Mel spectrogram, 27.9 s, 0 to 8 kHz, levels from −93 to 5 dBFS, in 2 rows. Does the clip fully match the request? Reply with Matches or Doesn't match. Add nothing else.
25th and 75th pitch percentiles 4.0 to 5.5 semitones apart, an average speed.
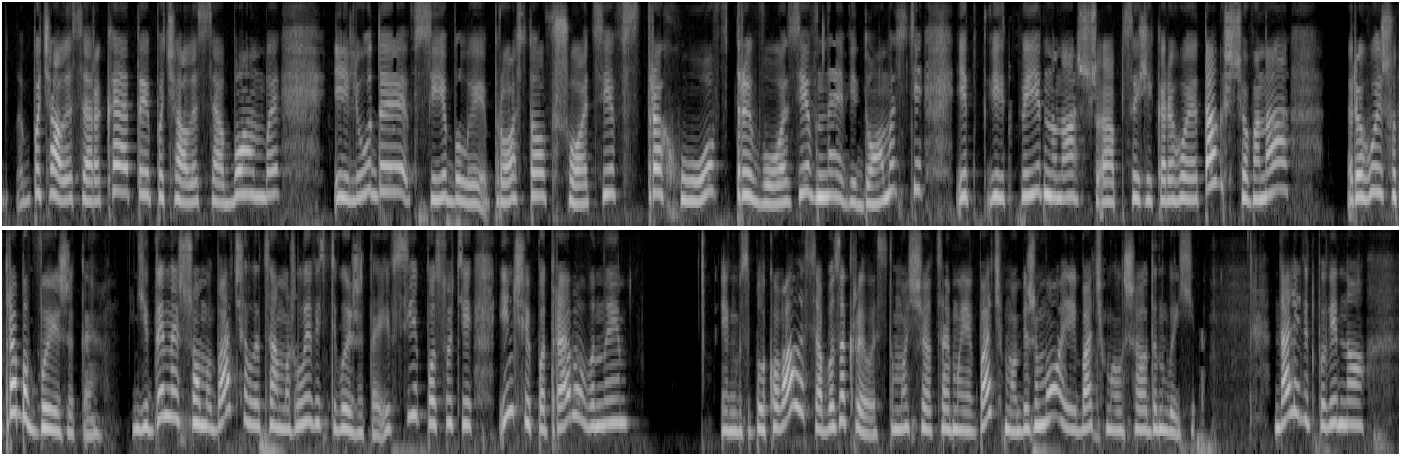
Matches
